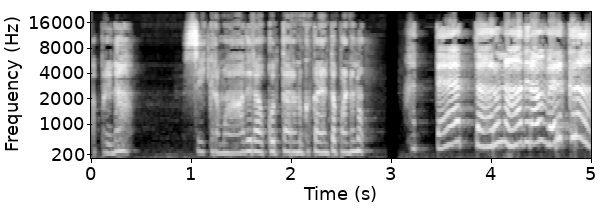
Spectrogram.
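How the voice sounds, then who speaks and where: A woman doing a stern low-voiced village aunt. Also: sing-song, sharp tone, exaggerated voice. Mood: firm. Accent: Tirunelveli Tamil. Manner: commanding, low and deliberate. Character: stern scheming middle-aged aunt, head of family.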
